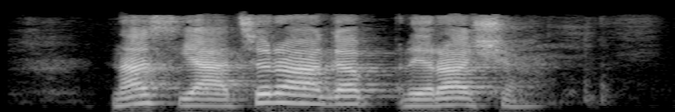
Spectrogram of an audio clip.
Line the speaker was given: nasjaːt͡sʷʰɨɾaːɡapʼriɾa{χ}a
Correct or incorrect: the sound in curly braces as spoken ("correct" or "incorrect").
incorrect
